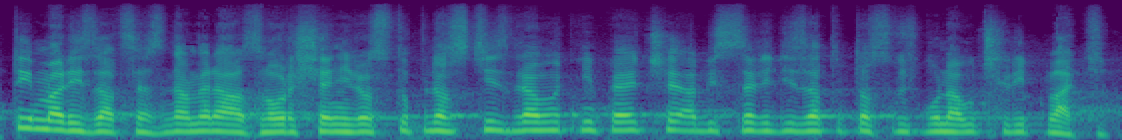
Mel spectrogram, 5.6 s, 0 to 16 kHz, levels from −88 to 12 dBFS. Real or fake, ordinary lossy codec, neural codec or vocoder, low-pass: fake; AAC, 64 kbps; autoencoder, 48 kHz, 32 numbers a frame, DAC-VAE, trained on Japanese speech; 14.4 kHz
